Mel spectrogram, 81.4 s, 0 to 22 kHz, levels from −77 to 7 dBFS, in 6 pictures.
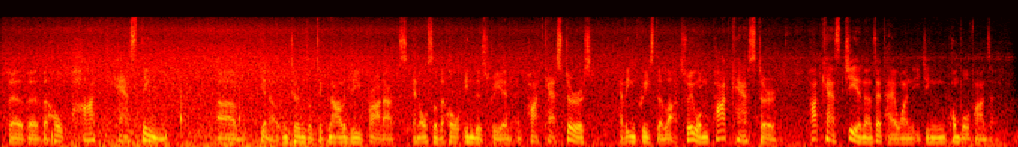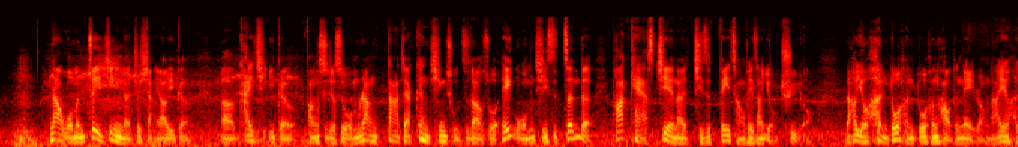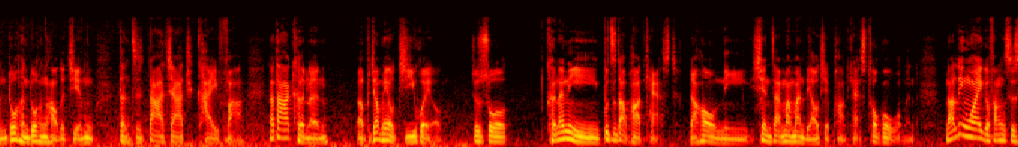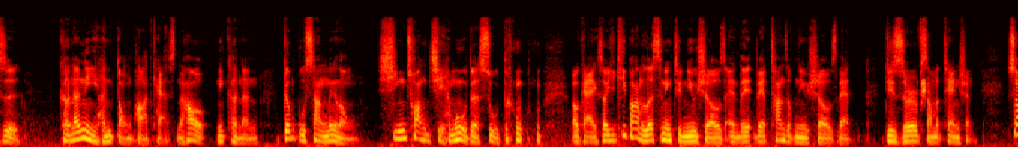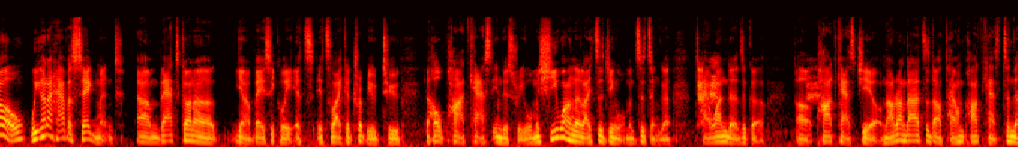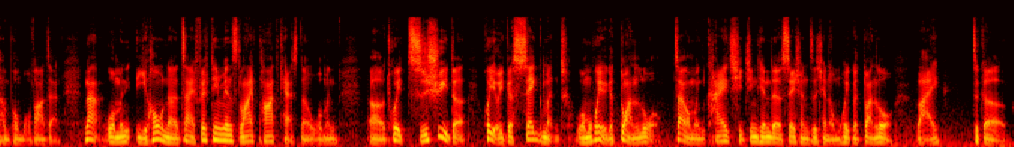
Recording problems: wind in the background; loud; throughout; 9 dB below the speech

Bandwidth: 14.5 kHz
